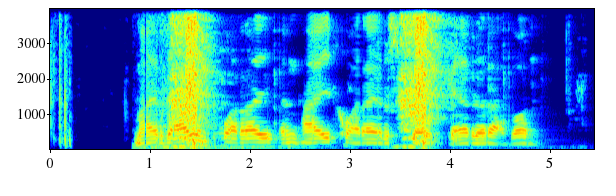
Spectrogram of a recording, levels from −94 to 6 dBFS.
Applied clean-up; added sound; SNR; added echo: classical method log-MMSE.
